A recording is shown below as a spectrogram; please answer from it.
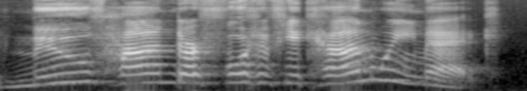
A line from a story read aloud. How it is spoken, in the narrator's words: the men shouted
